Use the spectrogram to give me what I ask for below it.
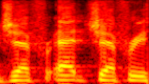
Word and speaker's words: Jeffrey: If you want to continue the discussion at all, feel free to reach out to me at Jeffrey, Jeffrey R-E-Y, 2 syllables, not 3.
